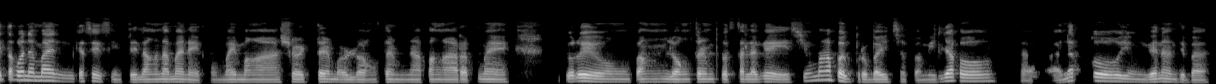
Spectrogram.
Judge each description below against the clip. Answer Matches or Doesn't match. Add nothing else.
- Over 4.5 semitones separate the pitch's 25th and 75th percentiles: Doesn't match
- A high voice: Doesn't match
